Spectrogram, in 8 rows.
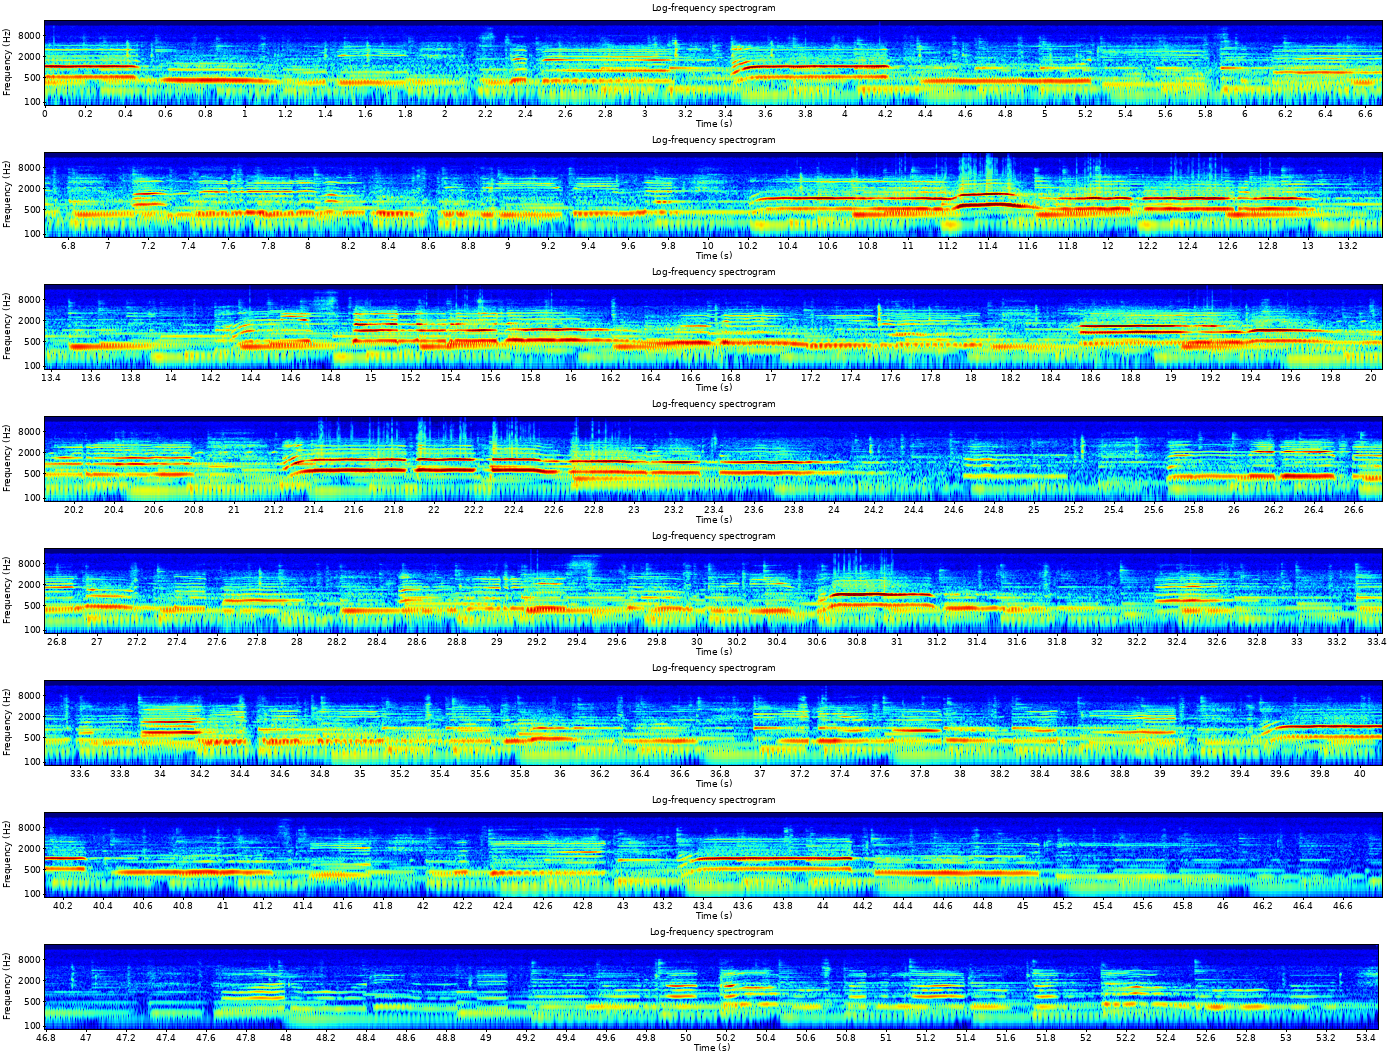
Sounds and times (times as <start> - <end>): Harp: 0.0 - 53.4.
